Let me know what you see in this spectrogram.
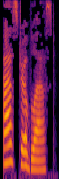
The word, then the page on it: astroblast: British English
